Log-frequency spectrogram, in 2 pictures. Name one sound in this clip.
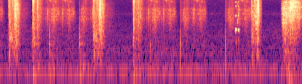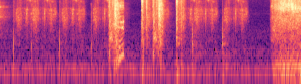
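Quick footsteps clatter on a hard floor.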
